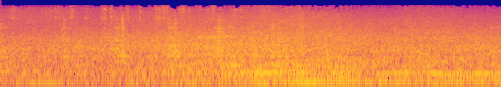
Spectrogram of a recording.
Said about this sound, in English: And how do you know when to cross? I just listen. I'll be listening to the traffic to my left.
